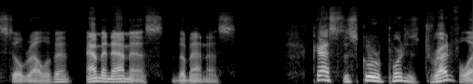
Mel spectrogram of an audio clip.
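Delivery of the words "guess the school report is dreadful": angry dad voice. Acted. Father reading report in comic.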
